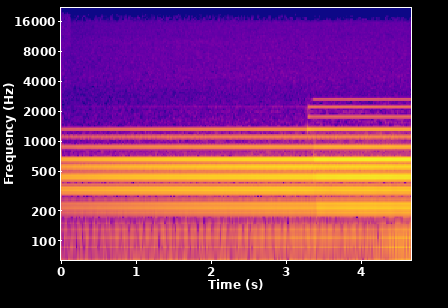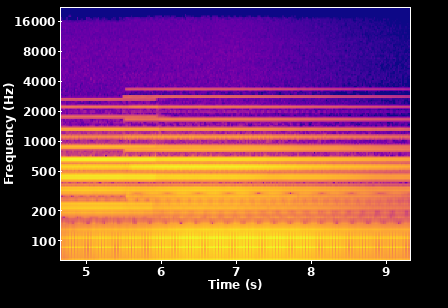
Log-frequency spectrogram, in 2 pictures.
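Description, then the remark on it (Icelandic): An MRI scanner hums with steady layered electronic tones; new higher tones enter twice and a deep, throbbing drone swells midway, sustained and fairly loud, with no voices. “Hljóðin í tækinu er eins og tilruna kjandi ráftónleikar hjá finskum hljóðlistamanni.”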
